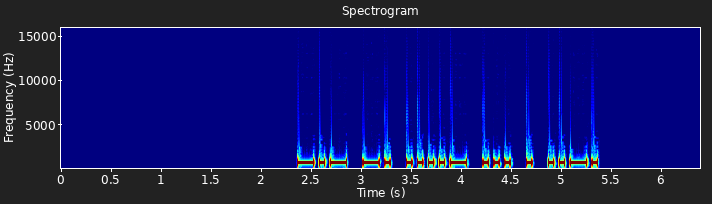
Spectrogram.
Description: Morse code, heard as a keyed tone, about 22 wpm, 700 Hz. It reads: KN4SEF
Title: USA Call Signs - 6 Characters - Repeated 2x - 22wpm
